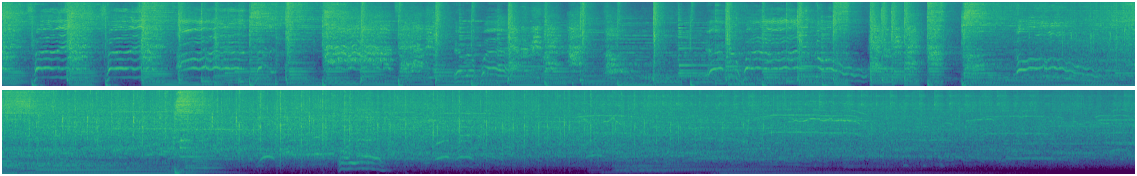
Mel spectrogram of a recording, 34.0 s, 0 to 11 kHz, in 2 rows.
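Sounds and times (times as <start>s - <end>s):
band playing final chord: 6.9s - 20.4s
audience calling out: 7.5s - 34.0s
audience applauding: 7.6s - 34.0s.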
